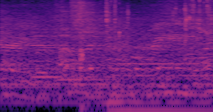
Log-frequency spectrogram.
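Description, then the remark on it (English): A non-alcoholic lemonade and orange cream drink being poured into a glass, a steady gurgling stream lasting about two seconds, with faint voices in the background. “Take a sip. I'll pour it for you.”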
